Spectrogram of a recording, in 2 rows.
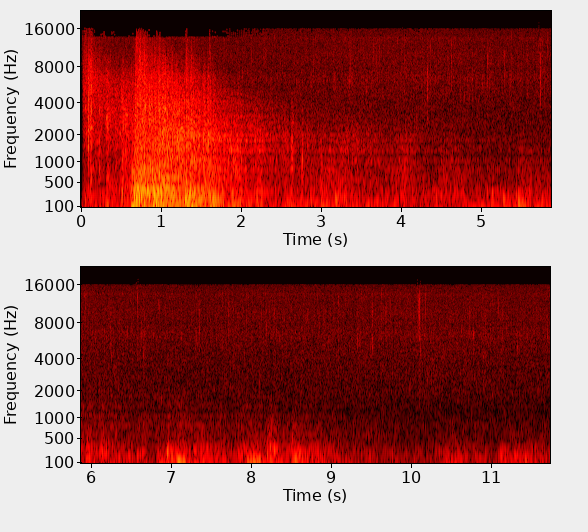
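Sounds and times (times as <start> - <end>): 
thunder crack: 0.0 - 8.8.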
